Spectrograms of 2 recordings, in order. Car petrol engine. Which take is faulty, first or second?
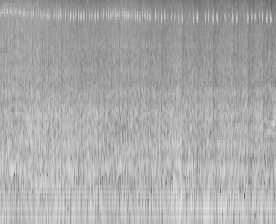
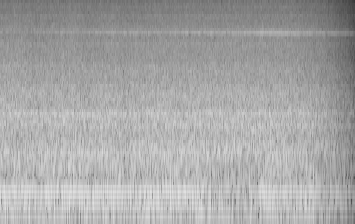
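first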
